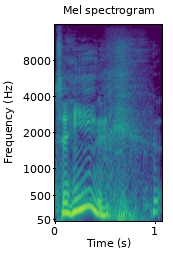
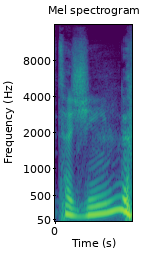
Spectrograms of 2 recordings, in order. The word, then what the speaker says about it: tahini: They said, "Have you guys tried this tagine?" Yeah. They did. They mispronounced it.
